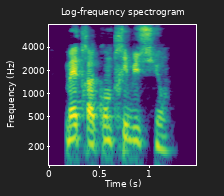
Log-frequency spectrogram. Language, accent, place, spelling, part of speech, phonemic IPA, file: French, France, Lyon, mettre à contribution, verb, /mɛ.tʁ‿a kɔ̃.tʁi.by.sjɔ̃/, LL-Q150 (fra)-mettre à contribution.wav
- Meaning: to rope in (someone); to harness (something)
